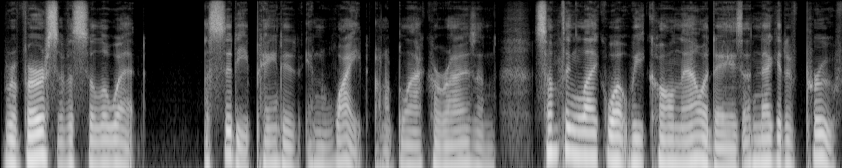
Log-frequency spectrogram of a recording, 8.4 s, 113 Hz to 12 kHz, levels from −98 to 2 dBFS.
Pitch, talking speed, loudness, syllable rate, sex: 115 Hz, 155 wpm, -20 LUFS, 5.4 syllables/s, male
